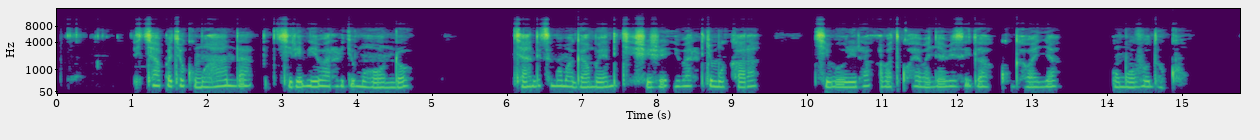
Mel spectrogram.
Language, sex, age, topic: Kinyarwanda, female, 18-24, government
